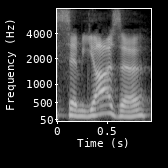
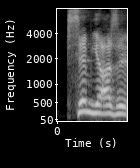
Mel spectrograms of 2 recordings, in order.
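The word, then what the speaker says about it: Semjaza: So, there's a J in there, but I believe the J is supposed to be pronounced like a Y, but um others might spell it more like Shemihaza or Simhaza. Simyaza is one of the watchers.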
